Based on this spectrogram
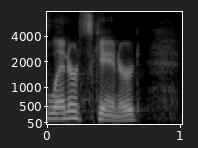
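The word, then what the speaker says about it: Lynyrd Skynyrd: Leonard Skannard is called pronounced Leonard Skannard.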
